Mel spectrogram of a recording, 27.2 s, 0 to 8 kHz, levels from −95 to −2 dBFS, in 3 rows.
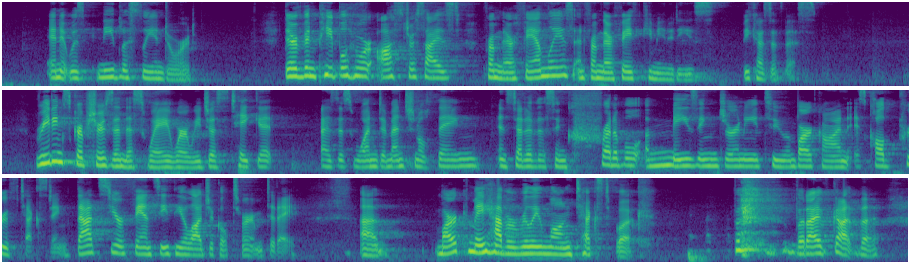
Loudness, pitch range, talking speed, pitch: -25 LUFS, 180-215 Hz, 155 wpm, 195 Hz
